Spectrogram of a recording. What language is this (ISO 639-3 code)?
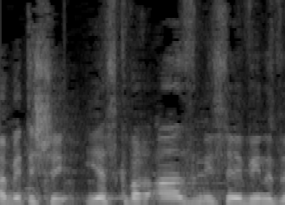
heb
